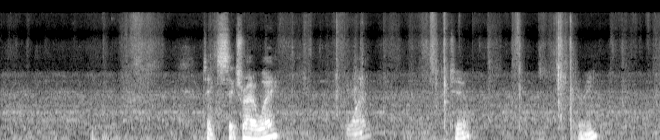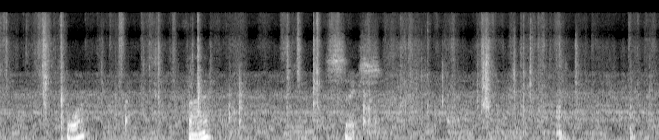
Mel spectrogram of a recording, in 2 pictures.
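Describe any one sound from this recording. Cards slide and rustle across a cloth surface.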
